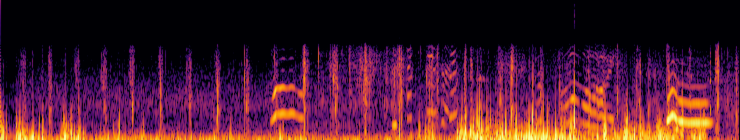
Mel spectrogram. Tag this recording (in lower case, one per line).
horse clip-clop
clip-clop
speech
